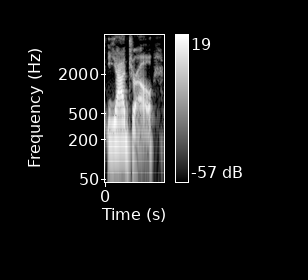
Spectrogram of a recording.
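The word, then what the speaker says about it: Lladró: And Frida's like, you know, I do have all this Lardo China that needs dusting. And Sylvia's like, it's pronounced Yadro.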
